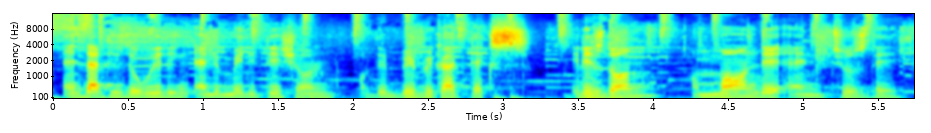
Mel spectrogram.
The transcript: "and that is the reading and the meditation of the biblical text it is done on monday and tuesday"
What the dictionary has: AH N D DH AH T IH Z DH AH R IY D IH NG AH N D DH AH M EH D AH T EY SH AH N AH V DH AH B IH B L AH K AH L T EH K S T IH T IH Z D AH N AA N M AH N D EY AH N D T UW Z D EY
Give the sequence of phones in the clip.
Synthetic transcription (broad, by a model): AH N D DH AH T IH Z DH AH W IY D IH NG AH N D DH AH M EH D AH T EY SH AH N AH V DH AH B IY B L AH K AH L T EH K S T IH T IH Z D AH N AA N M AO N D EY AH N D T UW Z D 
